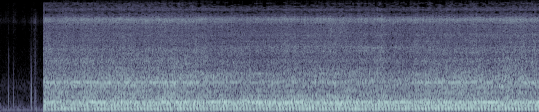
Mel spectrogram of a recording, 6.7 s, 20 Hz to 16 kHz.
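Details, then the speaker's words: Craftsman LT1000 lawn tractor after a new drive belt was fitted: the single-cylinder engine starts and runs with a steady, even buzz; it drove around the block fine, a little noisy, with stiff steering. "I just went around the block. Seems to drive fine. little noisy, but and the steering's kind of stiff. But made it back okay. Engine seems to run just fine."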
